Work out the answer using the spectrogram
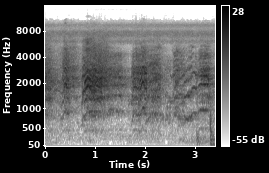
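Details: Brief spell of raspy, squawking calls from macaws in Manu, Peru, several broad bursts in quick succession with a faint low knock at the end.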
